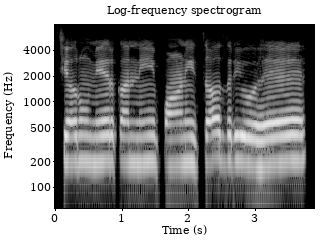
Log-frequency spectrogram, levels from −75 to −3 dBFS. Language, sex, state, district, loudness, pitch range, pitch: Marwari, female, Rajasthan, Nagaur, -17 LUFS, 190-200 Hz, 195 Hz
